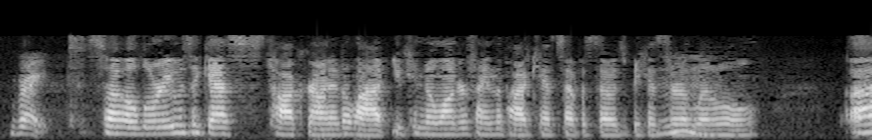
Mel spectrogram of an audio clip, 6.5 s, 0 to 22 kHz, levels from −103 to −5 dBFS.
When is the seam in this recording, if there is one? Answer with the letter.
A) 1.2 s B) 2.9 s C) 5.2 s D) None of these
D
